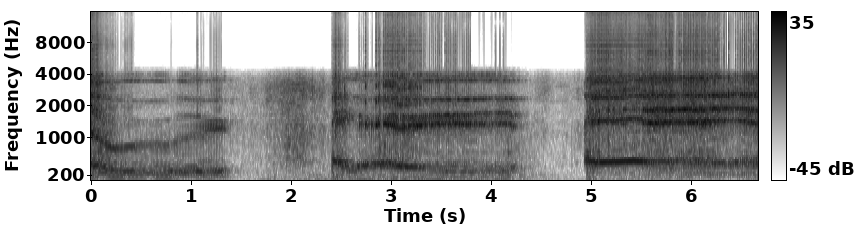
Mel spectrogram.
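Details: Deliberate burping in the street: three loud, prolonged, deep-voiced belches, each over a second long, with brief pauses between.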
